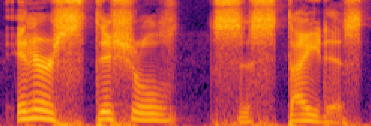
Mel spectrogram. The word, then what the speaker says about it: interstitial cystitis: You were diagnosed with interstitial cystitis.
